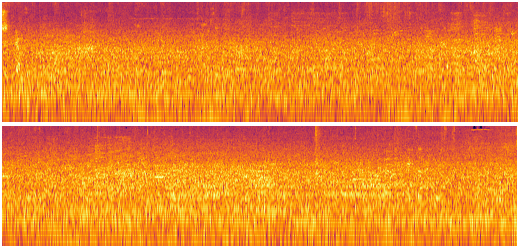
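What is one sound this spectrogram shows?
City traffic rumbles steadily nearby.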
